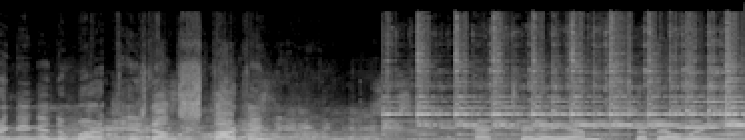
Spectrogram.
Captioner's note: bell sound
